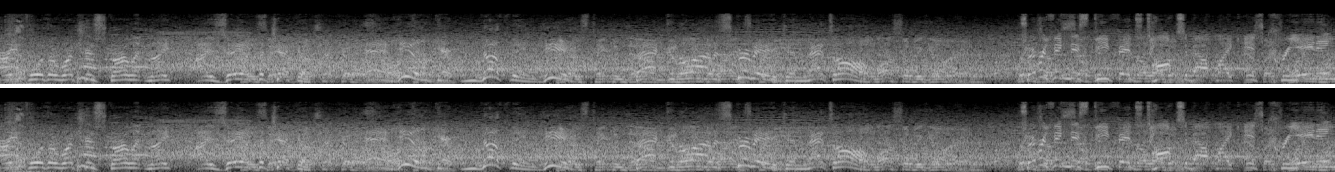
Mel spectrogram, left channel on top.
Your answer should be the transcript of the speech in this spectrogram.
for the Rutgers Scarlet Knight, Isaiah Pacheco. And he'll get nothing here. Back to the line of scrimmage, and that's all. So everything this defense talks about, Mike, is creating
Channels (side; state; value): both; identical; correlation 1.00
